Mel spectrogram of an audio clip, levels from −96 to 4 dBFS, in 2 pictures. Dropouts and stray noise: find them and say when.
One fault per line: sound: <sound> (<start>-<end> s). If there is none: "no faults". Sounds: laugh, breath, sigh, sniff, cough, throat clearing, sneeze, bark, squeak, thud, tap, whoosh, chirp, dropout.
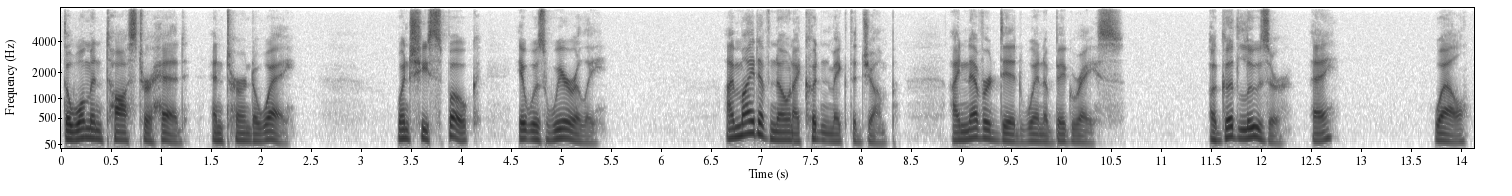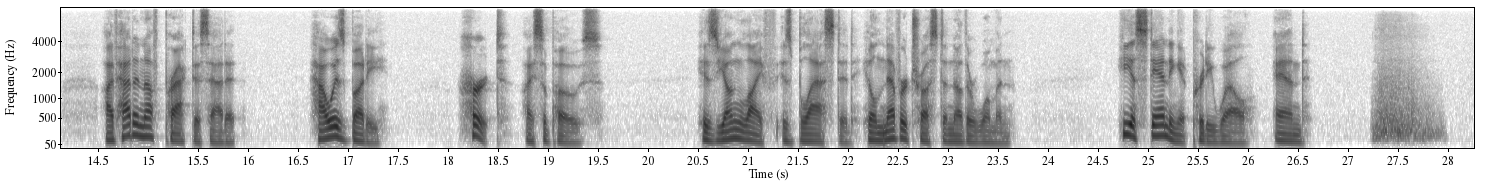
sound: sigh (27.2-28.0 s)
